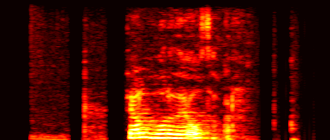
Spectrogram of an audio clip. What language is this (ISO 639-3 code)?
isl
